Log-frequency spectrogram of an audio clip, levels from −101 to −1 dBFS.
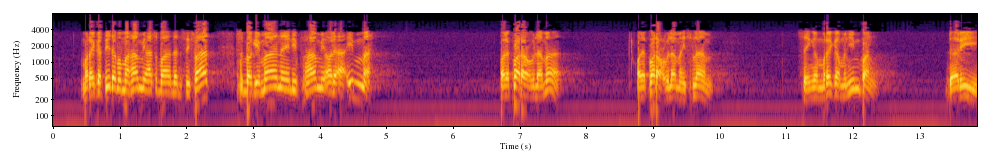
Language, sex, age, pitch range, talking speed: Indonesian, male, 40-59, 135-175 Hz, 95 wpm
